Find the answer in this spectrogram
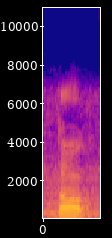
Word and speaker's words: ত্বক: অর্থাৎ শব্দের শুরুতে যখন বফলা থাকবে তখন ওই বফলার উচ্চারণ হবে না।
